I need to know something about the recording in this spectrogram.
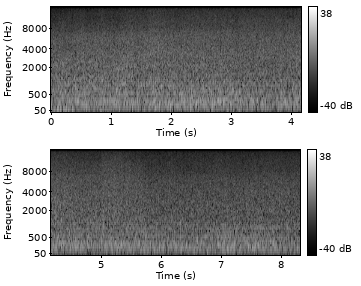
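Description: Rough sea surging and churning through a narrow rocky inlet: a steady, loud rush of breaking, foaming water that eases slightly after about six seconds.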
